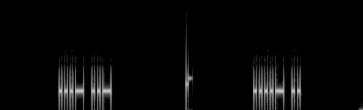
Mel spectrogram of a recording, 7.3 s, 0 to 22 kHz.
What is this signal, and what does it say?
Morse code, heard as a keyed tone, about 22 wpm, 700 Hz. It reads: V U 4 I
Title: Two Challenging Letter-Number Combinations 22wpm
